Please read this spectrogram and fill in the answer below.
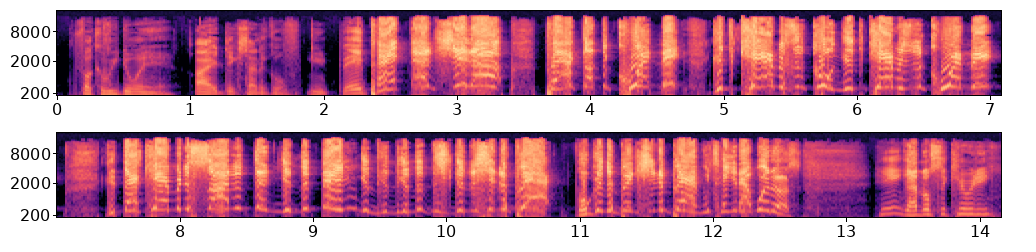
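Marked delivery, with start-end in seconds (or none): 1.9-12.7 hammed-up crew boss yelling at the team; mock shouting orders to grab the equipment; barked orders. Acting out crew leaving.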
